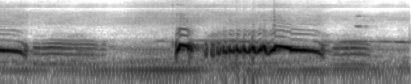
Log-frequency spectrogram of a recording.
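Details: Melodious, sharp spotted dove call meant to prompt reluctant doves to sing: a falling tail note opens, then one full coo with a sharp rising note, a quick wavering trill and a long sustained drawn-out ending over a faint low hum.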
